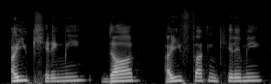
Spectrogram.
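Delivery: high-pitched disbelief; incredulous. Real, not acted. Son reacting to mom's loving greeting, incredulous. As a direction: ask it high, in amazed disbelief.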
